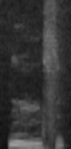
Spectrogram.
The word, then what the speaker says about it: 功夫: 꽁푸. 꽁푸. 원래는 푸 일성이지만 발음의 편의를 위해서 종종 경성 처리합니다.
